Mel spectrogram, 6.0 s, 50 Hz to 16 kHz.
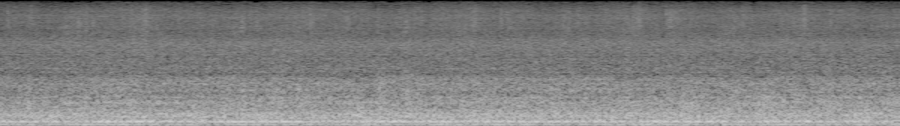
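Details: Indesit IS31V 3kg compact reversing tumble dryer drying a load including a cover, drum reversing about every 70 seconds to stop tangling, before final cooldown; steady drone, low motor hum and soft tumbling, no knocks or squeals, running normally.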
